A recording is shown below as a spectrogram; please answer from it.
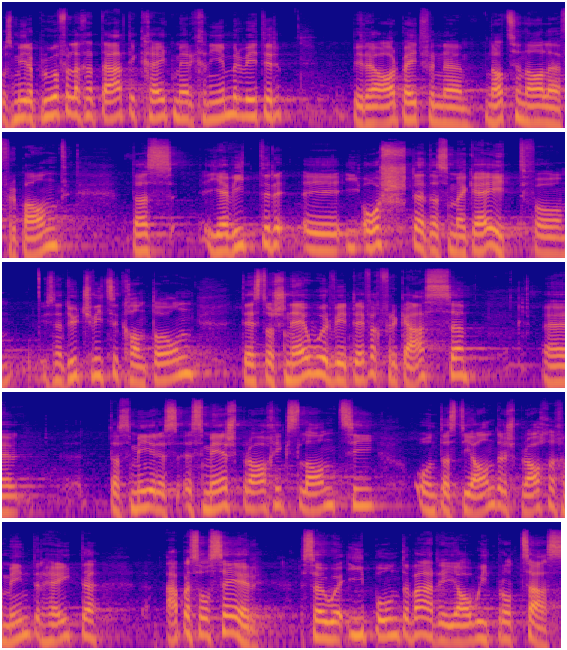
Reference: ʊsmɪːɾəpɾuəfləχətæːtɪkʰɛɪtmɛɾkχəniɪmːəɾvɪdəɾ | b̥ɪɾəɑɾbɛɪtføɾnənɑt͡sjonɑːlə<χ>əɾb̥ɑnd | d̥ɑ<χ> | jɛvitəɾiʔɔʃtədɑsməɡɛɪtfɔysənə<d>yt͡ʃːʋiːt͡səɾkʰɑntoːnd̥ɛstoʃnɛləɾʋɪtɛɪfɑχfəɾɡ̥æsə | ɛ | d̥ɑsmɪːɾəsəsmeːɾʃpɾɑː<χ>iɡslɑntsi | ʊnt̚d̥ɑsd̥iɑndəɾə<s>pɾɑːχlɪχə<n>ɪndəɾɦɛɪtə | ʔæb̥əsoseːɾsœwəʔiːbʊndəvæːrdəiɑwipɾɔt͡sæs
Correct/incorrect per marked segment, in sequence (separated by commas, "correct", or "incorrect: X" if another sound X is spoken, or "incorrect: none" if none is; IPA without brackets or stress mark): incorrect: f, incorrect: s, correct, correct, incorrect: ʃ, incorrect: m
